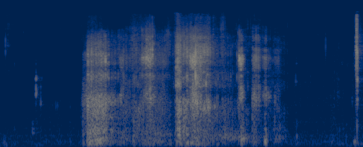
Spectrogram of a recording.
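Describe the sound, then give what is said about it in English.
Wet slurping of a thick, pulpy peach margarita: a long noisy draw for a couple of seconds, then a few shorter sucking pulls, with a quiet click at the end. “we are drinking Dama Fruit Margaritas, the meaning of which will reveal itself”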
